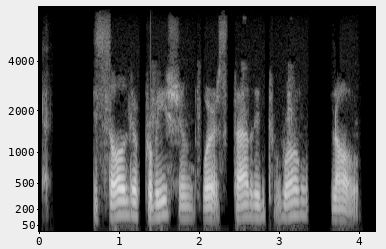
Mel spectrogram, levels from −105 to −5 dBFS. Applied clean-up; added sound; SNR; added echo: none; none; none; none.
